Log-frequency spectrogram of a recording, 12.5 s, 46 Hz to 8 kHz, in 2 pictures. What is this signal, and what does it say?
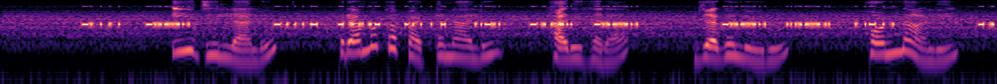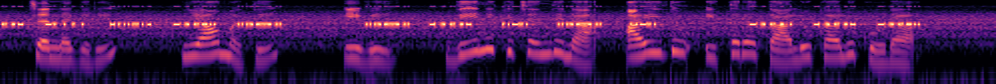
Hellschreiber (Feld-Hell, 122.5 baud), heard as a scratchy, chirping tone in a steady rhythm, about 1800 Hz, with speech in Telugu. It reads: LE NAVIRE EST ALORS SAISI PAR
